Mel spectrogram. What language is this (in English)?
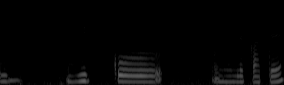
Santali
